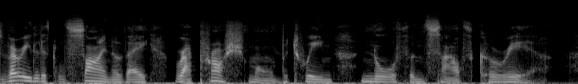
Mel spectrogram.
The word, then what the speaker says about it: rapprochement: Rapprochement. Rapprochement. I have heard this pronounced rapprochement as well, so I think that's also possible, but I would prefer the French pronunciation.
